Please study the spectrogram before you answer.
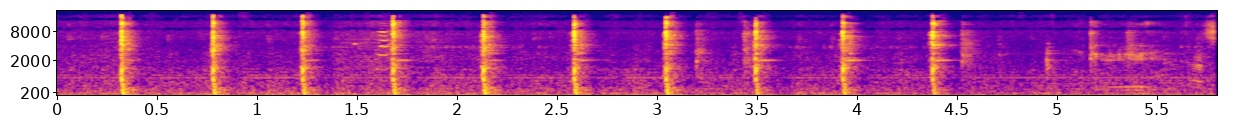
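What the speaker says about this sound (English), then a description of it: "You see my rivet started to drift one way, so I'm changing the way my hammer goes." Blacksmith hammering a hot rivet on handmade riveted tongs, a steady series of about a dozen sharp, evenly spaced metallic blows, close and loud with no talking.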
